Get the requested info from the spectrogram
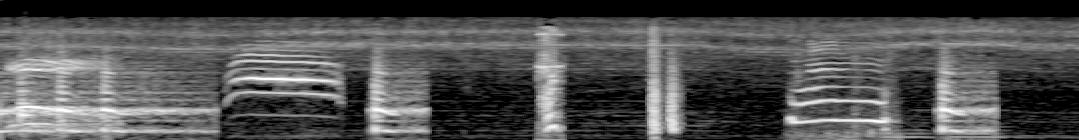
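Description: Domestic cat meowing twice, two drawn-out meows about three seconds apart.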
